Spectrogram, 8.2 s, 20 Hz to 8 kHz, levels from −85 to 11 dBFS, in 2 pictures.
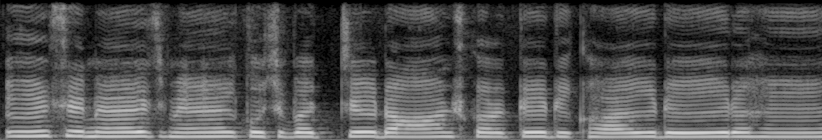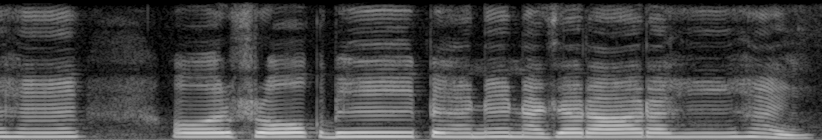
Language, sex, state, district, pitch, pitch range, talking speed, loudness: Hindi, female, Rajasthan, Jaipur, 230 Hz, 225-235 Hz, 140 wpm, -14 LUFS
